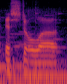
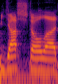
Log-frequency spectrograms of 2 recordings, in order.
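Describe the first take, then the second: First: The name begins with an 'ee' sound. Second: The name begins with a 'ya' sound. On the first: This is the later way the name was said. "to an Ishtola" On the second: This is the older way the name was said. "There was definitely more of a Ya"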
